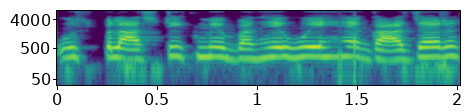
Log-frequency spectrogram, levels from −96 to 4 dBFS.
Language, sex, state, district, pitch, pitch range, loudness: Hindi, female, Chhattisgarh, Sarguja, 270 Hz, 255-275 Hz, -15 LUFS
